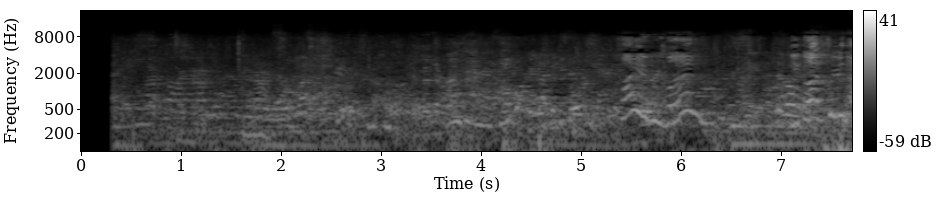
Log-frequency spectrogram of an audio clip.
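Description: A woman speaks into a microphone, heard through loudspeakers in an echoing hall.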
